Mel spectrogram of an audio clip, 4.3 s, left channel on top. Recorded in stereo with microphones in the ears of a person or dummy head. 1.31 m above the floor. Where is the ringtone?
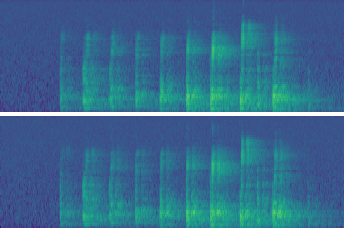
I don't hear a ringtone.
